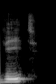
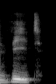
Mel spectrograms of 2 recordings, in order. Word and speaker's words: Vite: fast and configurable than veet which is such the wrong way to say this word but that's what i'm told how you're supposed to pronounce it is veet this is vite v-i-t-e that's byte um sorry um maybe maybe in another language that would be veet and maybe that's what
